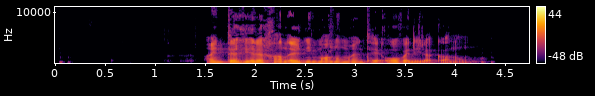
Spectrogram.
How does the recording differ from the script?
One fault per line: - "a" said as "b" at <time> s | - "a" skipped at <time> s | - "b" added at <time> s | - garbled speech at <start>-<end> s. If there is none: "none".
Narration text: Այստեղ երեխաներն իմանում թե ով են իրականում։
- "Այստեղ" said as "Այնտեղ" at 1.6 s
- "են" added at 3.0 s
